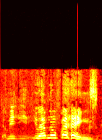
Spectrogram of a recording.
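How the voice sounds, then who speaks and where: A man's voice: very high voice, sing-song, a little slow, dull audio, exaggerated voice. An actor playing a frightened, disbelieving male doctor who stammers and pleads in a horror-comedy radio drama. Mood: nervous disbelief.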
